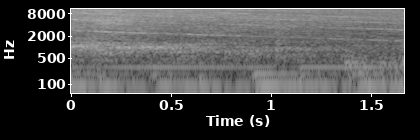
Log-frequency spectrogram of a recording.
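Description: A drill bit bores through a wooden wheelbarrow handle, giving a continuous close grinding whine with a steady motor hum and no pauses throughout the short stretch.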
